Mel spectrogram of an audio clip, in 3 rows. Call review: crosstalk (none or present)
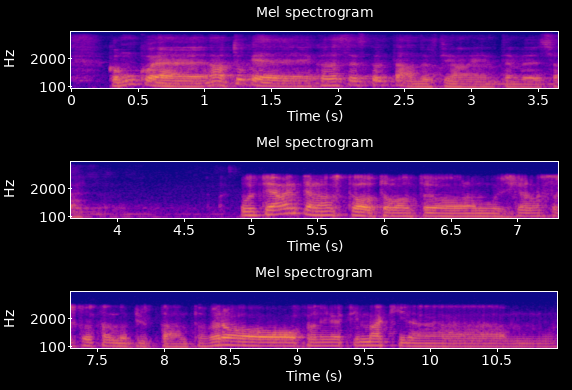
none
